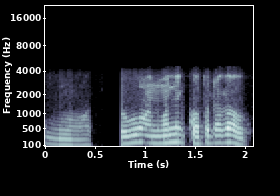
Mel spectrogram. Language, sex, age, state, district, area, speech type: Bengali, male, 18-30, West Bengal, Paschim Medinipur, rural, conversation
